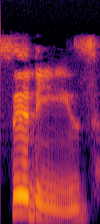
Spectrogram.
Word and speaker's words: cities: So first syllable stress, cities. Cities. So what's tricky about this one is you have the S and the Z, and then you have the short I and the long E.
